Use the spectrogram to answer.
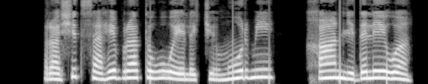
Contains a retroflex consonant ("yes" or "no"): no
